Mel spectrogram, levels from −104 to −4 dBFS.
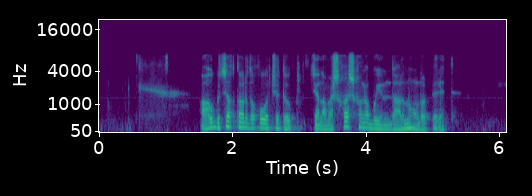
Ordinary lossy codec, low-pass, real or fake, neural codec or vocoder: Opus, 24 kbps; 7.2 kHz; fake; codec, 16 kHz, 2 kbps, X-Codec, HuBERT features, trained on LibriSpeech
